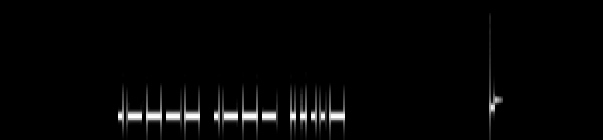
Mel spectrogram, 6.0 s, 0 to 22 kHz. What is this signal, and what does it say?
Morse code, heard as a keyed tone, about 25 wpm, 700 Hz. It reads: 1J4
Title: Three Challenging Letter-Number Combinations 25wpm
